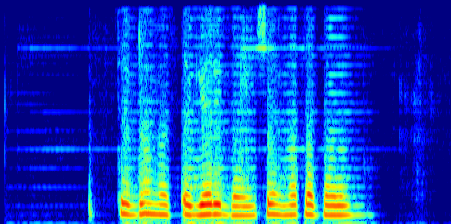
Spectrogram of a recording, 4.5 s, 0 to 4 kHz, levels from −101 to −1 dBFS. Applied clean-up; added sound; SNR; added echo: neural separator model SepFormer WHAMR!.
